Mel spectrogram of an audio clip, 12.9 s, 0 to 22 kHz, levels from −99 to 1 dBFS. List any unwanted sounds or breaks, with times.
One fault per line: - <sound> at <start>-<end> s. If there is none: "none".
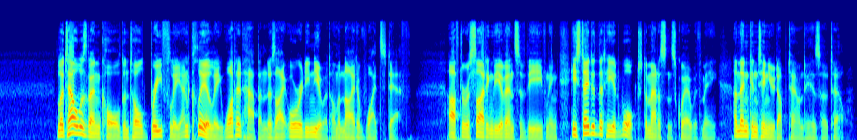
none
